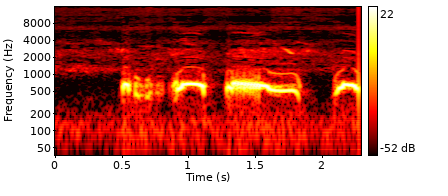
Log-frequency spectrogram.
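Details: Decoy spotted dove kept to draw wild birds into a trap: one cooing phrase with a broken, stuttering start, two rounded coos and a longer falling drawn-out note before a final short coo.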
